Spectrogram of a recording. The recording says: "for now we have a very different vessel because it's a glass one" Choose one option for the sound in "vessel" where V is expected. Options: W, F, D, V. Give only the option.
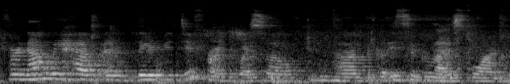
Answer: W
